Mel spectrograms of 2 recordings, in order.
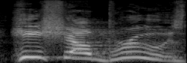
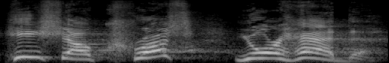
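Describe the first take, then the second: First: Said in the usual way. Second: "crush" hit hard, slow and loud; stress on crush. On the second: Shown as a demonstration. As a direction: punch the word "crush" in a big shout. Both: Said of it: "let me read it according to context".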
